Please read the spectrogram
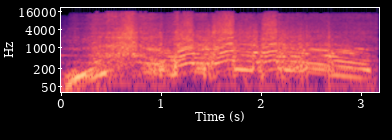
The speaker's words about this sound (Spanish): Este motor que es efectivamente, Antonio, el de un Lamborghini. A cualquiera le pasaría, no, bueno, pero este rugir además es que llevaba algo más, un plus, Antonio. Llevaba la bendición del Papa Francisco.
